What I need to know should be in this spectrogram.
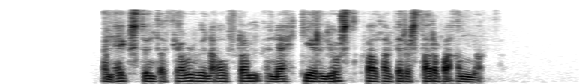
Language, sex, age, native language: Icelandic, male, 40-49, Icelandic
